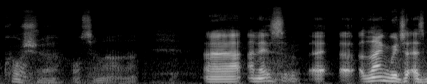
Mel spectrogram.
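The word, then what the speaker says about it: Xhosa: the clicking language called it's spelt XH OS a let's pronounce kosher or kosher and there's a language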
